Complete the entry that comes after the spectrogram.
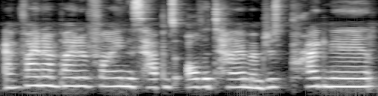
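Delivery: high, insistent retold protest; apologetic reassurance. Embarrassed pregnant passenger waving off the doctors, apologetic insistence. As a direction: replay brushing off concern, pitched well up. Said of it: "I was just apologizing and saying".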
